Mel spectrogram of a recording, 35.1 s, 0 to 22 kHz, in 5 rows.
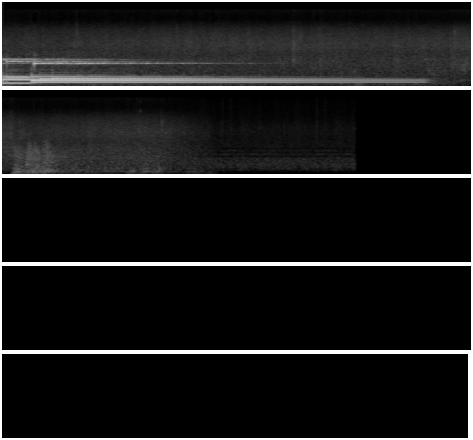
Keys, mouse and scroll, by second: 0.0 scroll down 5, 0.2 double click, 0.3 shift+click, 1.4 scroll down 9, 1.7 scroll up 11, 1.9 space, 2.2 double click, 2.4 scroll up 3, 2.7 double click, 3.0 ctrl+v, 3.6-4.3 scroll up 10, 4.3 space, 4.3 double click, 4.6 double click, 5.0 shift+click, 5.2 scroll down 4, 6.1 space, 6.2 double click, 6.3 shift+click, 6.9 space, 7.1 double click, 7.5 shift+click, 8.1-8.4 scroll down 12, 8.4 scroll up 1, 8.5 space, 8.7 scroll down 1, 8.9 shift+click, 9.4-10.0 scroll up 11, 10.1 middle click, 10.2-10.7 scroll down 14, 10.4 middle click, 10.8 middle click, 11.0 scroll up 6, 11.5 space, 11.6 scroll down 1, 11.7 middle click, 12.2 scroll down 11, 12.3 middle click, 12.7 Delete, 12.9 Delete, 13.0 scroll up 17, 13.3-13.8 scroll down 5, 13.6 middle click, 14.1 m, 15.3 m, 16.6 m, 17.3 middle click, 17.4 scroll up 7, 17.5 space, 17.8 middle click, 18.7 scroll down 9, 18.9 space, 19.2 Delete, 19.4 Delete, 19.6 Delete, 19.6 middle click, 19.8 scroll up 4, 20.1 ctrl+z, 20.7 Delete, 20.9 Delete, 21.2-21.6 scroll down 2, 21.3 middle click, 21.6 middle click, 21.8 middle click, 21.9 scroll up 7, 22.1 typing, 22.6 scroll down 11, 22.8 middle click, 24.6-26.7 typing, 25.1 middle click, 26.7 Return, 27.0 middle click, 27.1 scroll down 1, 27.2 scroll up 9, 27.5 middle click, 27.7 scroll down 10, 27.8 middle click, 27.9-32.1 typing, 29.5 Return, 30.7 Return, 31.0 scroll down 1, 31.1 middle click, 31.2 scroll up 5, 32.2 Return, 32.5 double click, 32.6 middle click, 32.9 scroll down 5, 32.9 middle click, 33.1 space.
